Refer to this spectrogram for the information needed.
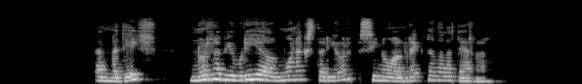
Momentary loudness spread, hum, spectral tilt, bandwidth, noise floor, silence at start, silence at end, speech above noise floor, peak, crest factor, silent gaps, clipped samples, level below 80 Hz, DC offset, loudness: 12 LU; none; -5 dB/octave; 9.2 kHz; -85 dBFS; 0.95 s; 0.9 s; 68 dB; -4 dBFS; 16 dB; none; under 0.1%; -62 dBFS; under 0.1%; -18 LUFS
